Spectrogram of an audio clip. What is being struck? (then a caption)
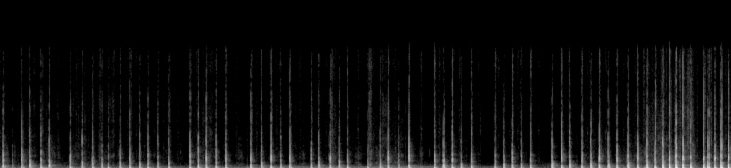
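Fabric snapback cap with stiff flat brim. A black snapback cap with a flat purple underbrim is held upside down while fingertips and nails tap fast on its stiff flat brim. The result is a rapid, uneven run of short, dull, low thuds with almost no ring, growing louder toward the end.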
